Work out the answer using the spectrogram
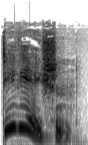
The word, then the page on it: deviation: British English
